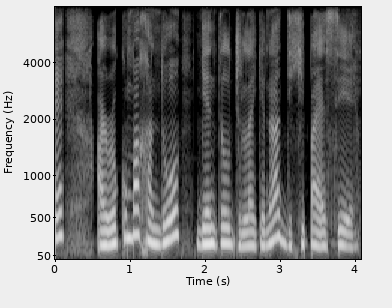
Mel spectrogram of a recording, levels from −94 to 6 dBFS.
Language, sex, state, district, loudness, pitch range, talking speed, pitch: Nagamese, female, Nagaland, Dimapur, -15 LUFS, 170-220 Hz, 145 wpm, 185 Hz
